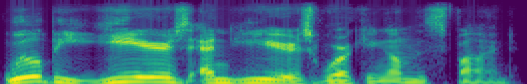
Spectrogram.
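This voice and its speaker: A man's voice: mid-range voice, sing-song, unhurried, no room sound, studio quality, voice pushed up. A man voicing an eager, fussy male alien academic with precise scholarly phrasing in an audiobook.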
